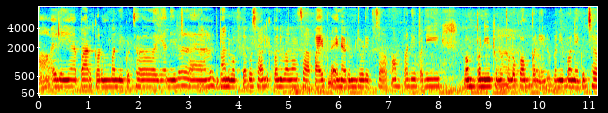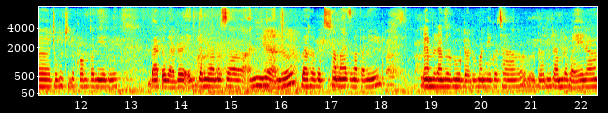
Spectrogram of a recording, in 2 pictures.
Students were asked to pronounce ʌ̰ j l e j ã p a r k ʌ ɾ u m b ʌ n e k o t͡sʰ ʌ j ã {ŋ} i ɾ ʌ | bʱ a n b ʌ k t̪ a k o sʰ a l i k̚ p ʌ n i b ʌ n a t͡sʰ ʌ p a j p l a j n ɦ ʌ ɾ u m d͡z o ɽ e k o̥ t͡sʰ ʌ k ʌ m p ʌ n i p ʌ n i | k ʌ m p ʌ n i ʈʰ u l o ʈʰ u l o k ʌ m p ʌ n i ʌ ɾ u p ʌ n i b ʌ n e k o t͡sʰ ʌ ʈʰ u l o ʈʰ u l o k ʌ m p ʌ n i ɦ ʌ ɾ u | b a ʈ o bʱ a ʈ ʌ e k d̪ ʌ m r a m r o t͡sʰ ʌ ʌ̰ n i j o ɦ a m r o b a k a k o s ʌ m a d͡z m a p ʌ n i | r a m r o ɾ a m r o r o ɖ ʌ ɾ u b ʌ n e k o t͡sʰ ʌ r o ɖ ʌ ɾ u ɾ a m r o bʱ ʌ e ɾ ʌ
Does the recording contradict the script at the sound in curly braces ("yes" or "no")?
yes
